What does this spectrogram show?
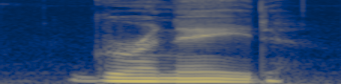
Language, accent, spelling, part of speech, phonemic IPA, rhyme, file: English, US, grenade, noun / verb, /ɡɹəˈneɪd/, -eɪd, En-us-grenade.ogg
- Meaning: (noun) 1. A small explosive device, designed to be thrown by hand or launched using a rifle, grenade launcher, or rocket 2. A pomegranate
